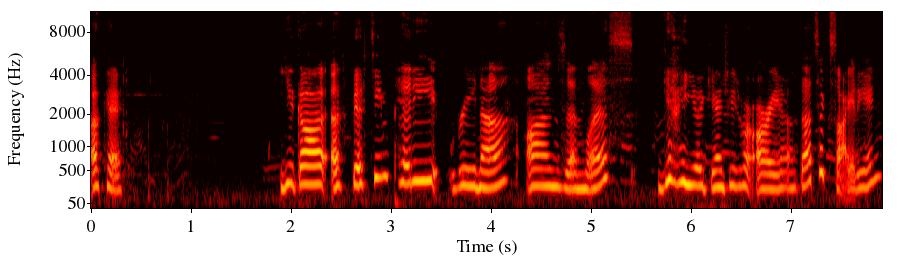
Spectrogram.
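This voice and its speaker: A soft-spoken woman at a high pitch, with ordinary pitch variation and a dry, close sound with no echo. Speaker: gaming streamer. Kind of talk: live stream chat while gaming. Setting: live stream. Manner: hesitant, many fillers.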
